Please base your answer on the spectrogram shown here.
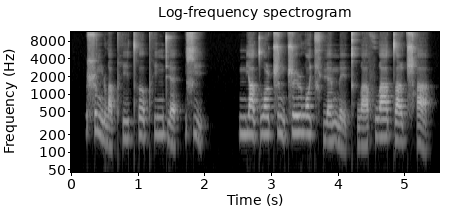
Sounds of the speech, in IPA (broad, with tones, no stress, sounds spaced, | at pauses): ʂ ʊ˥˩ ŋ ɻ w ä˩ pʰ i˧˥ t̪ʰ ɤ˥˩ pʰ i˥ ŋ t̪ ɥ ɛ˨ | ɕ i˥˩ | m j ä˥˩ t̪ w ɔ˥ ʈ͡ʂ ə˥˩ n ʈ͡ʂ ɻ̩˥ ɻ w ɔ˥ t͡ɕʰ ɥ ɛ˧˥ m ḛ˨˩ ɪ̯ kʰ w ä˧˥ f w ä˥ t̪ ä˥ ʈ͡ʂʰ ä˥˩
